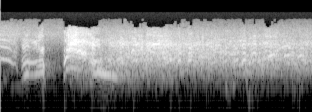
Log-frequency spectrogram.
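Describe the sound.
A person imitates a big, hefty sneeze: a couple of rising vocal gasps, then one loud explosive burst, followed by a steady wash of crowd chatter and laughter.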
